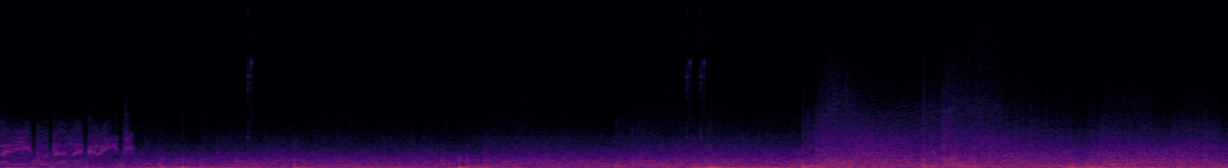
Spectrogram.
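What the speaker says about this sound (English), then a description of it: "That is a lot of cruise missiles." Cruise missile strikes and explosions in the war video game Broken Arrow, a dense, continuous rumble of blasts with scattered sharper impacts and a louder surge near the end, under voices.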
